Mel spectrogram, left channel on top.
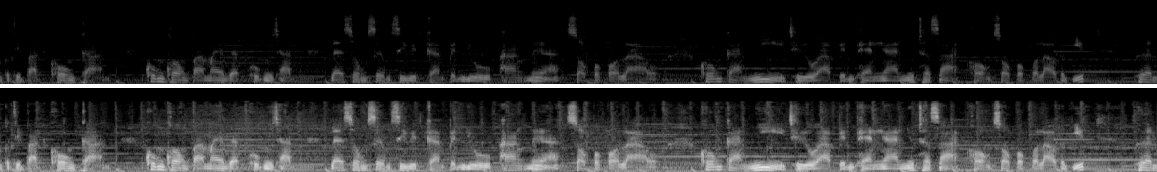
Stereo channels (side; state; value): left; quieter; 26.3 dB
